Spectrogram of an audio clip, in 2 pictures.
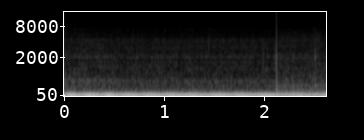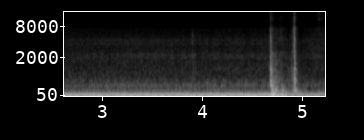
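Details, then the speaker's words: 2006 Toyota Corolla four-cylinder with check engine light: a deep, uneven, lumpy idle that stumbles instead of humming smoothly; the scan shows P0301, a cylinder one misfire, which was fixed by replacing the ignition coil. "Scanning for fault codes. Cylinder one misfire detected."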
